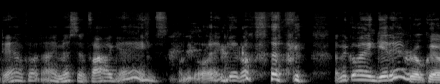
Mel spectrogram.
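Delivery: very high, muttered stage half-whisper. Imagining a player walking past the coach: imitating Bencher half-whispering under his breath. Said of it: "whispering under his breath as he walks by".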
